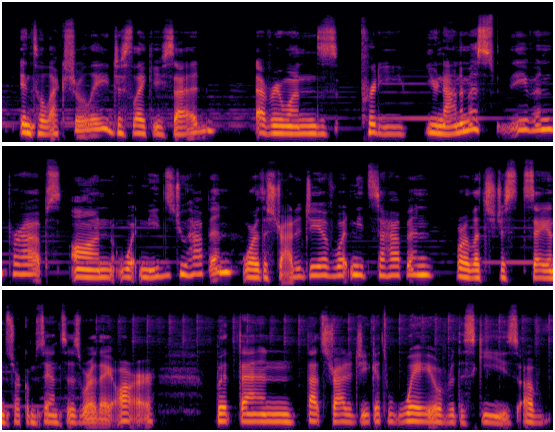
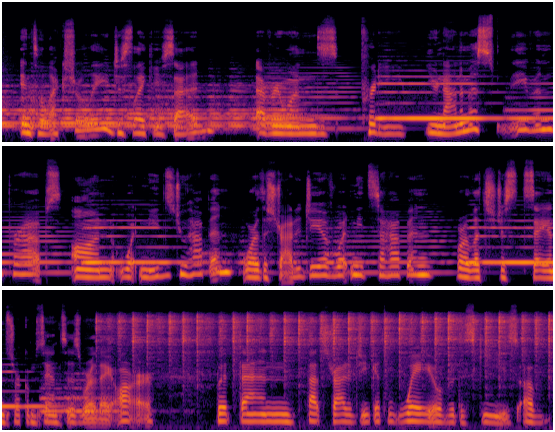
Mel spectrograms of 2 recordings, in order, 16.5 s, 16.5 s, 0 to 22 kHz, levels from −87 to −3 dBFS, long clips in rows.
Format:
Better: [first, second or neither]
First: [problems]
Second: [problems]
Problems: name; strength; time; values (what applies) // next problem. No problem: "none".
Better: first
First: background music; faint; throughout; 25 dB below the speech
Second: background music; loud; throughout; 1 dB below the speech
